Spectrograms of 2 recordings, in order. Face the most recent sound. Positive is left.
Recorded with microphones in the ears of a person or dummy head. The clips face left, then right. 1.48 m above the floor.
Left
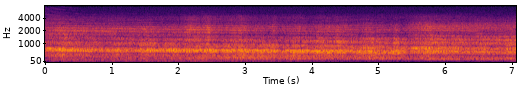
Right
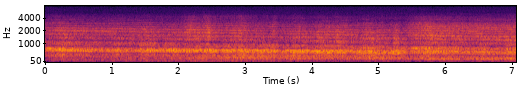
turn(degrees=-25)  # may be behind; listen again after turning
